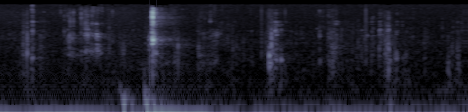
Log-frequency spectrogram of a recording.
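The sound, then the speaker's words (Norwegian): Close, wet chewing of soft marzipan candy near the microphone, with smacking mouth sounds and a brief louder bite near the start, continuing steadily with no talking. “Det blir mer smask.”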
